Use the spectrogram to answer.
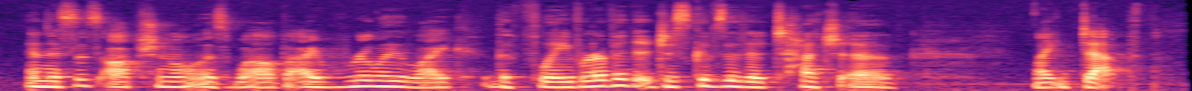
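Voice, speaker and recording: With fairly even intonation and a fairly low pitch, a woman talks at a moderate speed as noticeable background noise plays behind her. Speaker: cooking channel host. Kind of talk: cooking tutorial. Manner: casual.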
